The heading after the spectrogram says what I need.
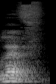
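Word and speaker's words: לב: Uma das palavras hebraicas, né, mais maravilhosas que a gente encontra na Bíblia é uma palavra bem curtinha, pronunciada como lev.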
